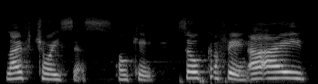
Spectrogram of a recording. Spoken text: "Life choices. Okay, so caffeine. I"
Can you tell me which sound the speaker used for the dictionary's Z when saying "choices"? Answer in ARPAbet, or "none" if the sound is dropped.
S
